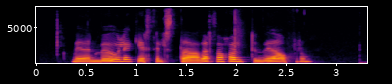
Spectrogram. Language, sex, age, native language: Icelandic, female, 30-39, Icelandic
